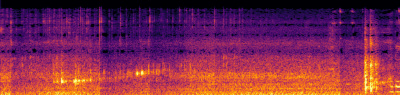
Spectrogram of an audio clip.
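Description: Steady background hum with faint voices in the distance, and a short clatter about seven seconds in.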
